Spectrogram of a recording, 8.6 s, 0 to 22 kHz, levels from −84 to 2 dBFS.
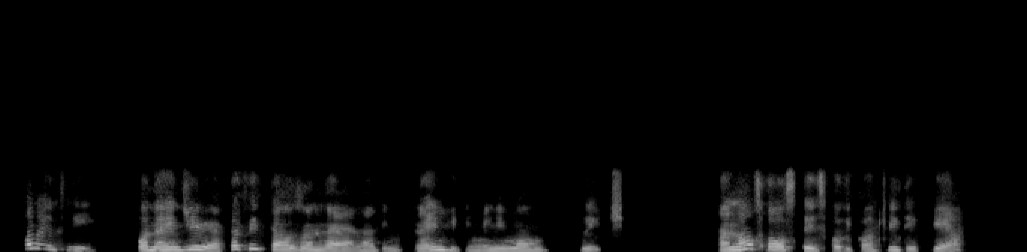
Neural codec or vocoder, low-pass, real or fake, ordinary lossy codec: codec, 16 kHz, 2 kbps, FreqCodec, smaller model; 7.2 kHz; fake; none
